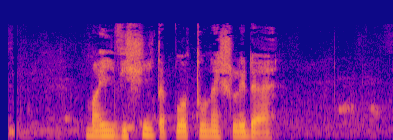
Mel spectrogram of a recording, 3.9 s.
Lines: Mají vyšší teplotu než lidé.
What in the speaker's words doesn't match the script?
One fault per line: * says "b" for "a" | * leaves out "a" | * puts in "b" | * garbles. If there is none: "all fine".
all fine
